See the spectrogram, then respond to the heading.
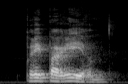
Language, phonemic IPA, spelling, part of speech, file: Dutch, /ˌpreː.paːˈreːrə(n)/, prepareren, verb, Nl-prepareren.ogg
- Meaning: to prepare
